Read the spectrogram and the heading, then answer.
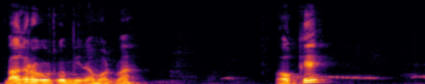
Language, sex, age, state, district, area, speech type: Nepali, male, 45-60, West Bengal, Jalpaiguri, rural, spontaneous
